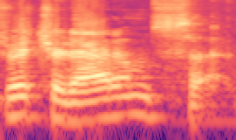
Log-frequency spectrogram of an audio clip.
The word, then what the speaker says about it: Richard Adams: My name is Richard Adams. That's R-I-C-H-A-R-D-A-D-A-M-S. – Just as it sounds. – Yeah, right. Not too hard.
